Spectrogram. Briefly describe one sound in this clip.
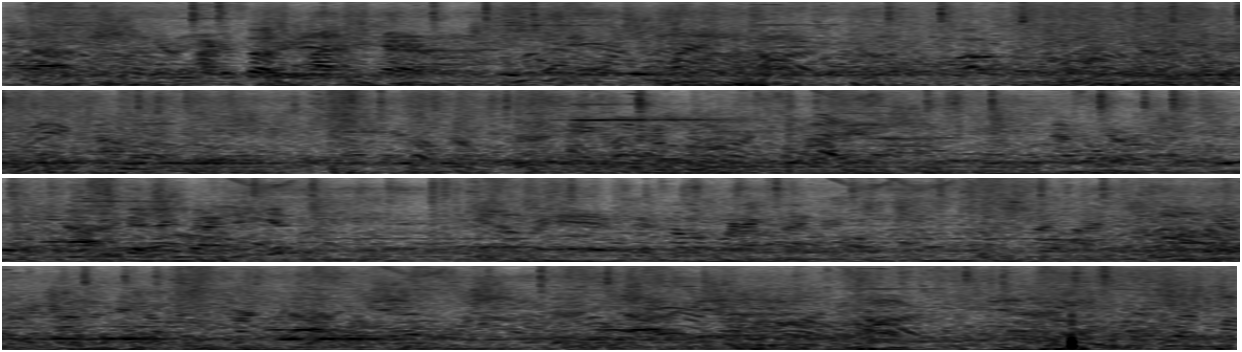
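Upbeat game music plays steadily.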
